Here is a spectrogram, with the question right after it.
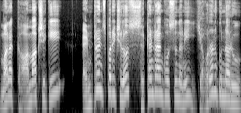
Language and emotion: Telugu, surprised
